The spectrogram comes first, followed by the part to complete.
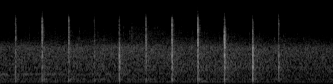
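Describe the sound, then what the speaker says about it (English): One person claps slowly and evenly, about a dozen sharp, close, isolated claps in a quiet room, at a youth digital equity graduation ceremony in San Francisco, with no talking. "I want to take a moment and ask everybody to give them a round of applause"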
